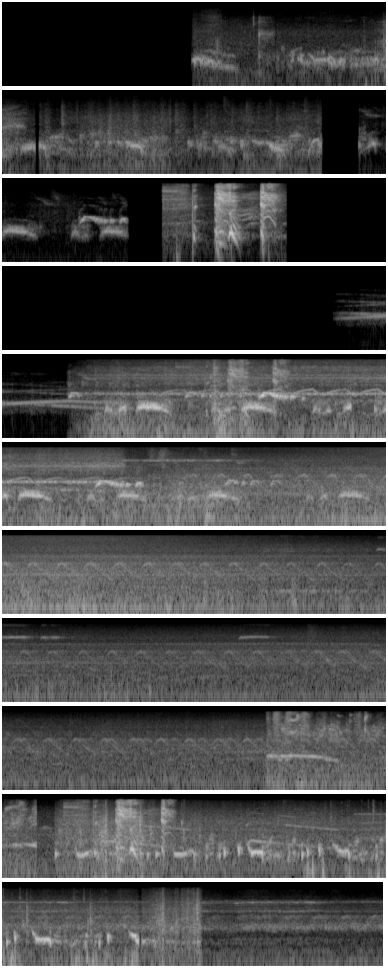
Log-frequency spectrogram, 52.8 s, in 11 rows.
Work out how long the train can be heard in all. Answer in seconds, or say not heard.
7 s.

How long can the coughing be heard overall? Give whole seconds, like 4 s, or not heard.
4 s.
